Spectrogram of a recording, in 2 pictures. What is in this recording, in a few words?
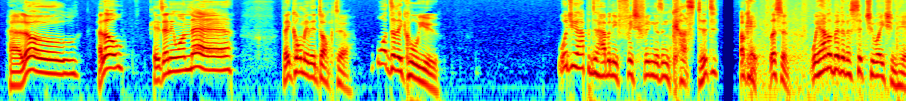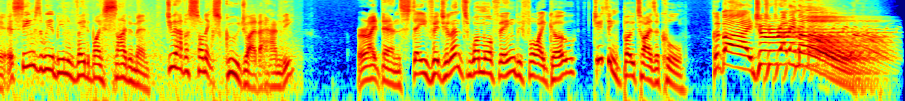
VO with effects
